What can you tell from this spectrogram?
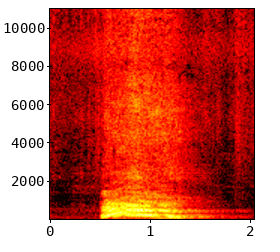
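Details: A lion roars once at Dulahazara Safari Park, Chittagong: a single deep, rasping roar that swells quickly and fades away.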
